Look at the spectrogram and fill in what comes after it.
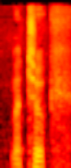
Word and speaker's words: Mahtook: M-A-H-T-O-O-K. – M-A-H-T-O-O-K. Matuk.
